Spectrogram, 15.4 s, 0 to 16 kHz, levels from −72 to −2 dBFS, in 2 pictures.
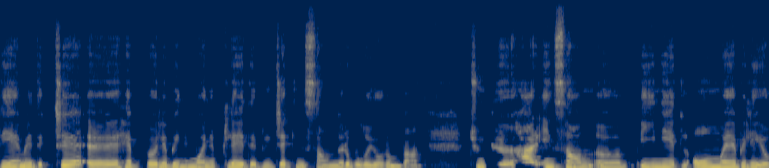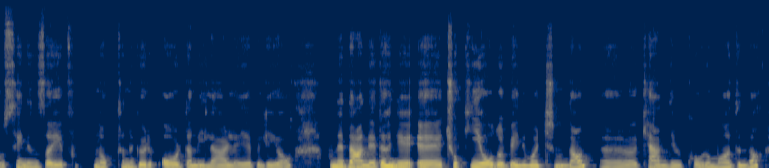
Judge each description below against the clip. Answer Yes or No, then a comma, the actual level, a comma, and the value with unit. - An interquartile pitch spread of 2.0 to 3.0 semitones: No, average, 3.7 semitones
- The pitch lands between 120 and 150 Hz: No, high, 210 Hz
